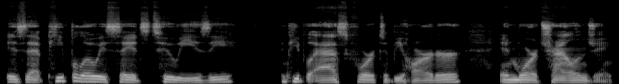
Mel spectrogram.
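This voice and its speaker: A man's voice: lowish voice, normal speed, dry recording. A man in his late thirties musing in a rambling, weary monologue, with lots of fillers and restarts. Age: 30s. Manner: weary, resigned. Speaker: channel host.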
